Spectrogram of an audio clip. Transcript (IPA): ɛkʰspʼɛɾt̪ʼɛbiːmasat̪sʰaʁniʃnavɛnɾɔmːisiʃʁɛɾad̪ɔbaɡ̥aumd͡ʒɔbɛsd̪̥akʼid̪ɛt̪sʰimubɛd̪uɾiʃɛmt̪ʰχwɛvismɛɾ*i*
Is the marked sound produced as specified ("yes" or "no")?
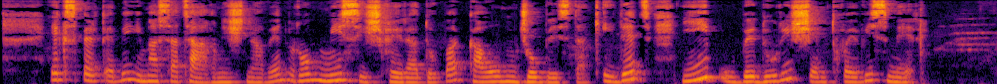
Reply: no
